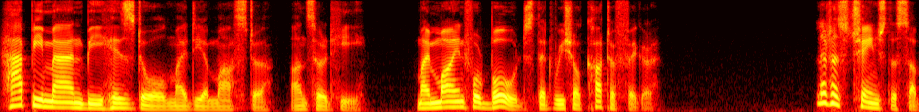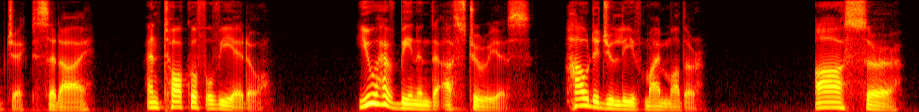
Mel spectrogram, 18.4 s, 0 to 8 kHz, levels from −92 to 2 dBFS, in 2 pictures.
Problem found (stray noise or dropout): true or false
false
